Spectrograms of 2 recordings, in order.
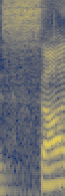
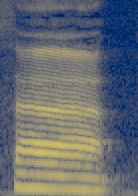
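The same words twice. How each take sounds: First: The consonant is a sharp whistling hiss. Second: The consonant is soft with no whistling hiss. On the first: The speaker calls it wrong. "सा नहीं पढ़ेंगे, अगर इसको सा पढ़ेंगे तो ये सीन बन जाएगा" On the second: The speaker calls it right. "बिल्कुल लाइट सॉफ्ट आवाज़ में"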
